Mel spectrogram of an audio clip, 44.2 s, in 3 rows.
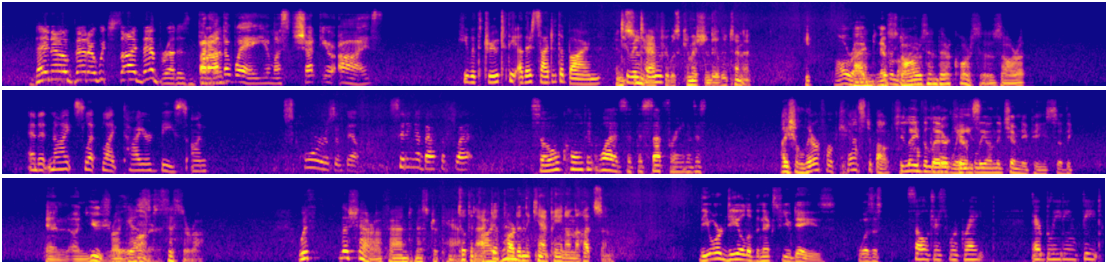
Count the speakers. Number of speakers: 10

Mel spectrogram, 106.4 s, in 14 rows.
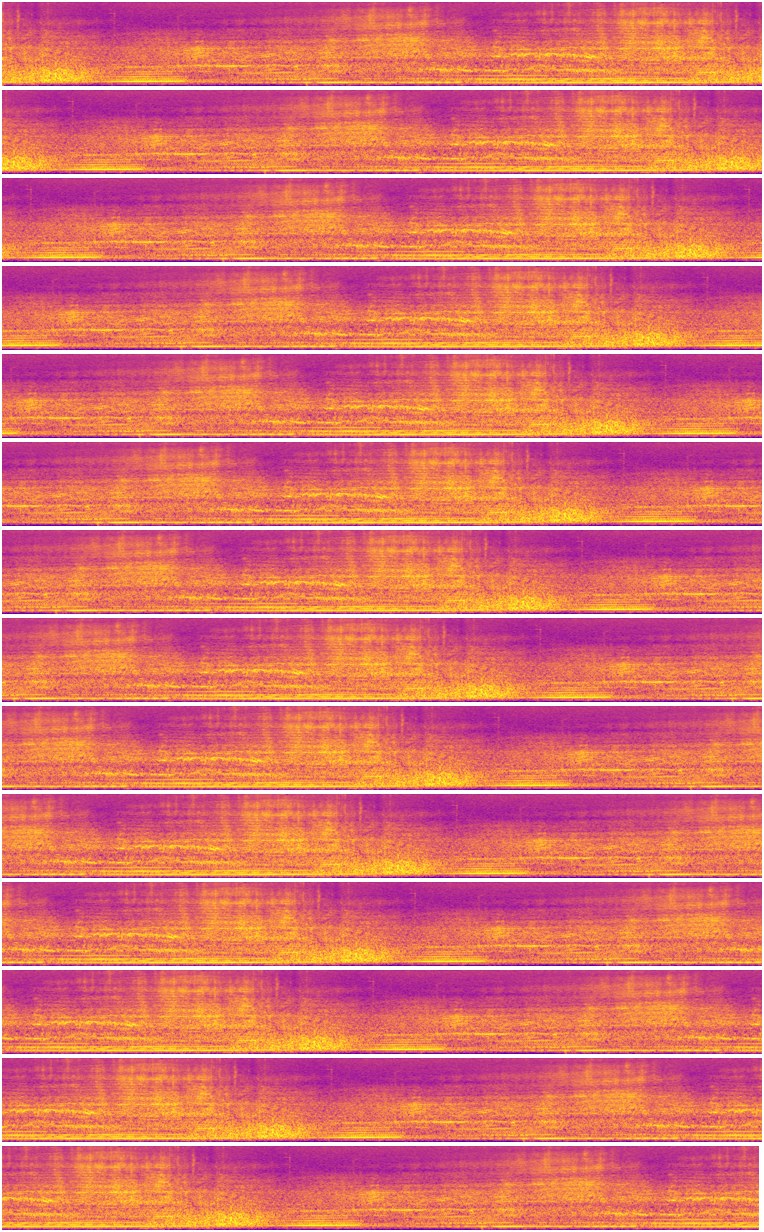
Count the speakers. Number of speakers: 0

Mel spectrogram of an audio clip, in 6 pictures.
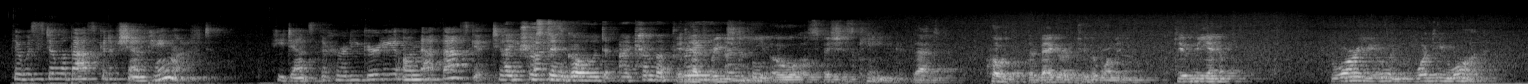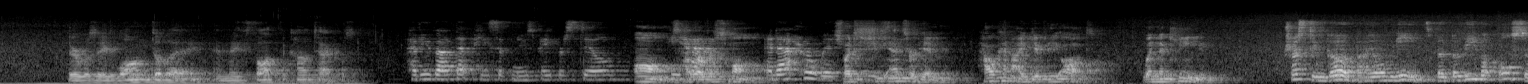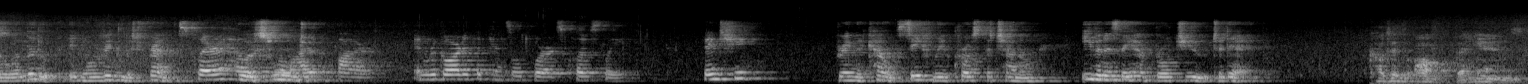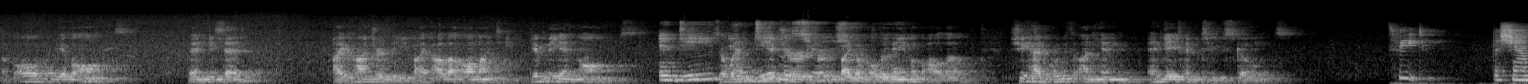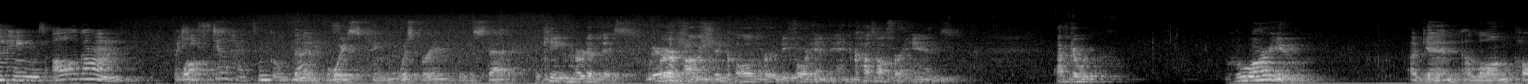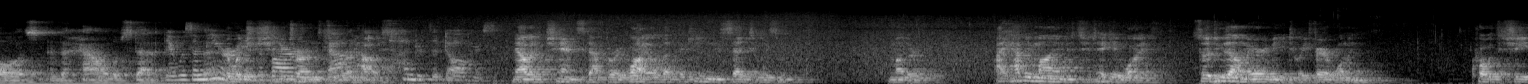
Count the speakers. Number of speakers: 5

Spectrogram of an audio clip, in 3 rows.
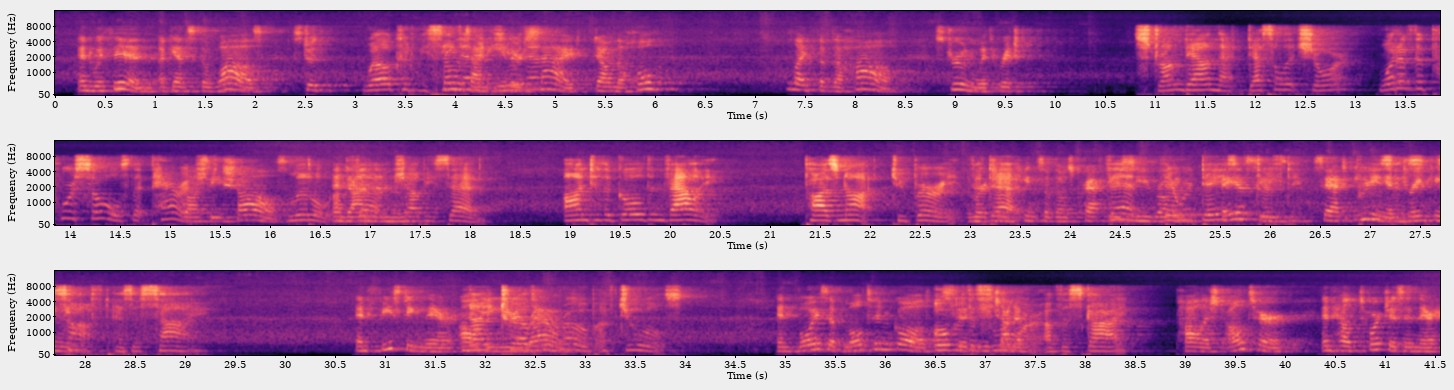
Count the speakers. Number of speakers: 2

